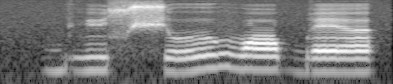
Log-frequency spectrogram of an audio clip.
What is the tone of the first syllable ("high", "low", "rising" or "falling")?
low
